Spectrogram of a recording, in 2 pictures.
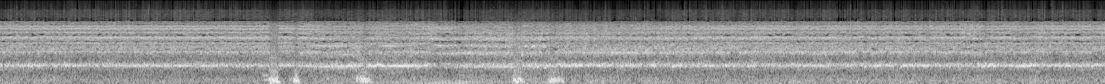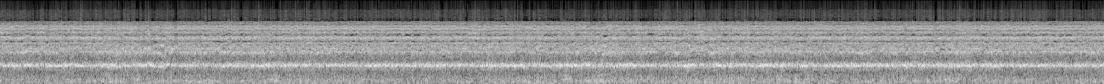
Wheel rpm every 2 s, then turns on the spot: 230, 230, 220, 230, 230, 230, 230, 240, 230, 230, 230.
none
